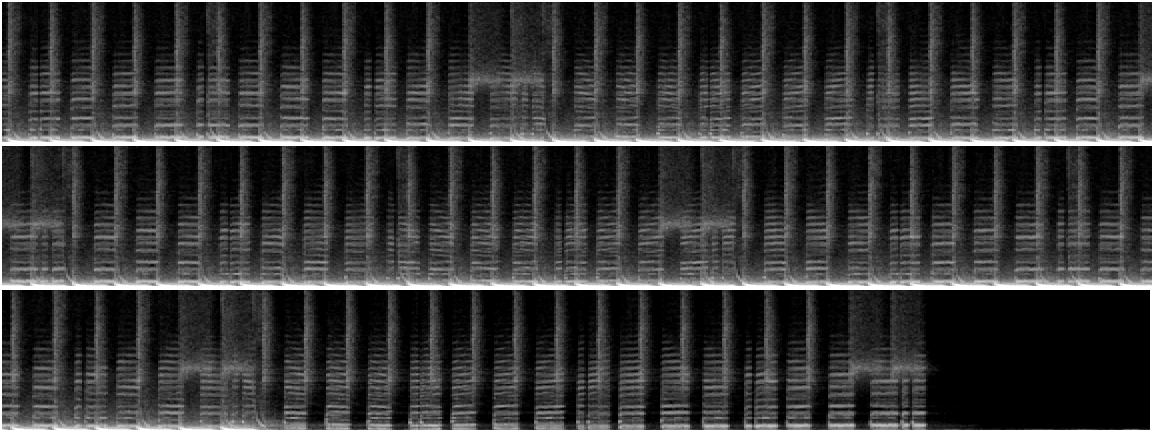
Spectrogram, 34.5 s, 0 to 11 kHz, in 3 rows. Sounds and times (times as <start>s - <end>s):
Techno: 0.0s - 32.3s.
